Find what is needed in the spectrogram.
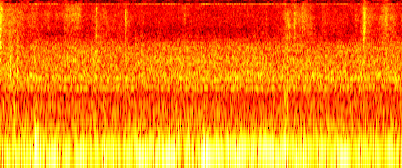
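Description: Low, steady rumble of a car moving slowly, heard from inside the cabin: engine and tyre noise with no sudden events.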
